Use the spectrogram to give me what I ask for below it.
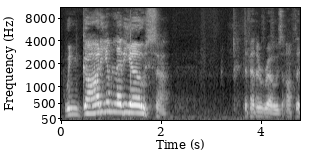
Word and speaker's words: Wingardium Leviosa: arms like a windmill you're saying it wrong Harry heard her - now it's Wingardium Leviosa make the god nice and long you do you do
